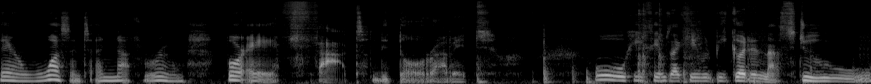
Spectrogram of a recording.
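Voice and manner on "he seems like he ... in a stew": sinister storybook villain voice, "stew" drawn out with menace. Reading a rabbit story aloud, a line in a villain voice. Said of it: "that's my villain voice talking".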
